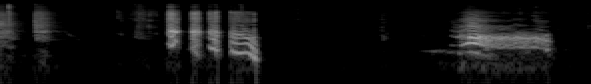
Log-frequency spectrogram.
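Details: A pair of partridges, tagged as grey partridge, give harsh, grating notes: a quick run of four rasping calls, then a single longer, scratchy note about a second and a half later.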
